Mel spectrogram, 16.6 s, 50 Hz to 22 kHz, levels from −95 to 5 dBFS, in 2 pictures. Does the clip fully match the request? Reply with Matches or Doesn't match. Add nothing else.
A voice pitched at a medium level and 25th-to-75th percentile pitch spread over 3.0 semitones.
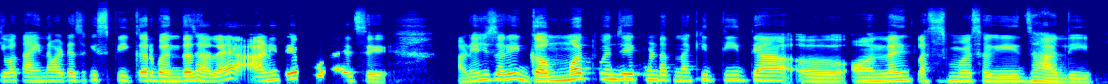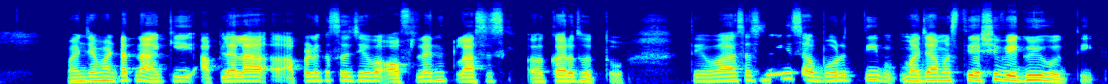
Doesn't match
